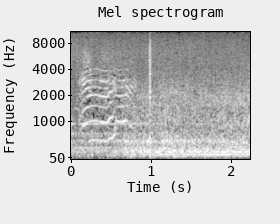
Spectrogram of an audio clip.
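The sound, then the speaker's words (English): A toddler, alone amid wreckage during a bombing raid, gives a short, wavering wail over a heavy, continuous low rumble, followed by a sharp single crack as the rumbling rolls on. “A toddler cries, alone amongst the wreckage.”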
